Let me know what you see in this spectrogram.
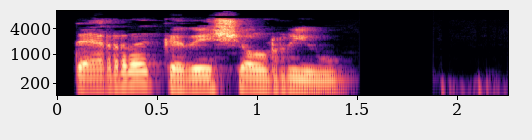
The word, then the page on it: Terra: Catalan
